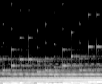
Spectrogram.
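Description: Background music: quick, evenly paced notes over sustained chords and a low bass line, with no narration.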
